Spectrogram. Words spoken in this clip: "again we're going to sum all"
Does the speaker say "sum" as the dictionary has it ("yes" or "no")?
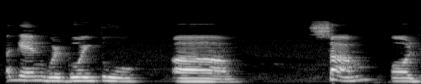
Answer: yes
